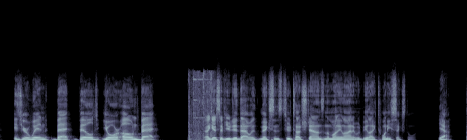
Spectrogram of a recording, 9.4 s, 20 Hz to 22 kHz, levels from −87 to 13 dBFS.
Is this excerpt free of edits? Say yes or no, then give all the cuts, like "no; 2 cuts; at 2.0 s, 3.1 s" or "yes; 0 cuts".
yes; 0 cuts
